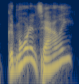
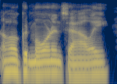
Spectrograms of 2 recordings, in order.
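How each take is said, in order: First: It is said in a bright, upbeat tone. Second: It is said in a gloomy, flat tone.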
